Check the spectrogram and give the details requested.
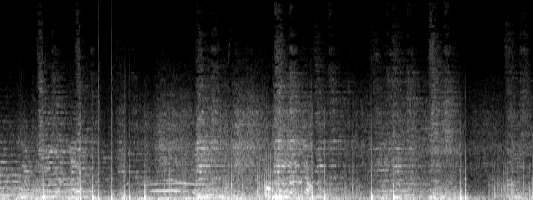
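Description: Aerial fireworks bursting in quick succession, many sharp pops and bangs, over the show's music soundtrack playing on loudspeakers.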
